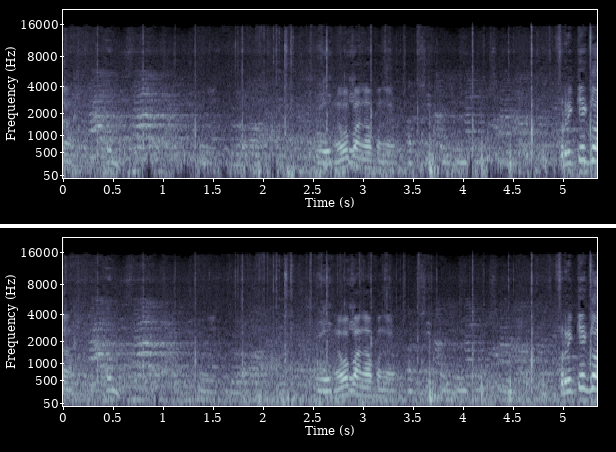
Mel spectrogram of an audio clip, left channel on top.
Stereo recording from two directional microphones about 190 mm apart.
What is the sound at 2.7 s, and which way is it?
Speech, 30° right (ahead or behind).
